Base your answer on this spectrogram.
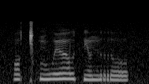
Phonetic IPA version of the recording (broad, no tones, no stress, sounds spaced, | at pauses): ɔ ǀʰ ũ w øː lˠ pʲ õ n r o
